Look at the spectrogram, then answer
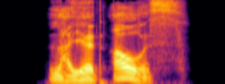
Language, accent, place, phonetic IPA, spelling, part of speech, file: German, Germany, Berlin, [ˌlaɪ̯ət ˈaʊ̯s], leihet aus, verb, De-leihet aus.ogg
- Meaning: second-person plural subjunctive I of ausleihen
